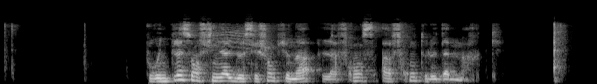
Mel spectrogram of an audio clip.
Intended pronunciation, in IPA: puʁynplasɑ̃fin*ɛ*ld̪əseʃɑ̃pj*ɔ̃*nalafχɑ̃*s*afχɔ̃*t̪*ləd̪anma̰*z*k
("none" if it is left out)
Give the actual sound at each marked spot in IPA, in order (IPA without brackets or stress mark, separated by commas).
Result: a, ɔ, s, t̪, ʁ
